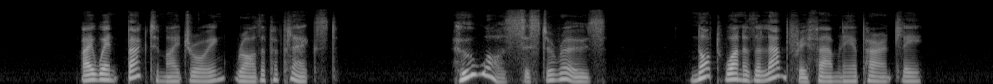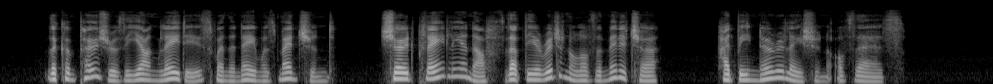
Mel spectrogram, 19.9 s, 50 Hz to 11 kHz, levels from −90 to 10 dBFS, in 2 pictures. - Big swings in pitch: Yes, wide, 6.1 semitones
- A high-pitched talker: No, medium, 160 Hz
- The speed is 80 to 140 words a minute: Yes, slow, 135 wpm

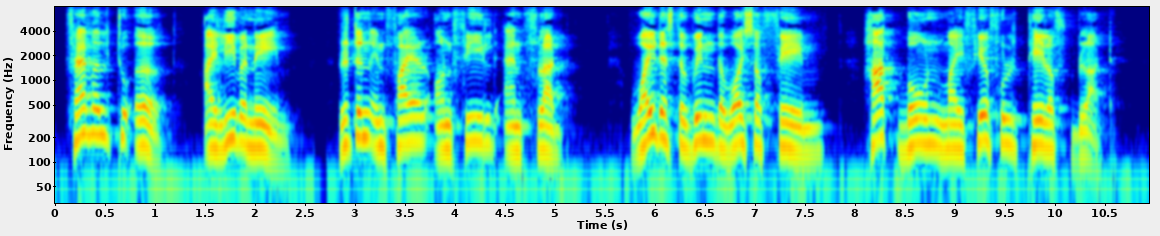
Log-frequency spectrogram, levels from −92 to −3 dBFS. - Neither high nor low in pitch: Yes, medium, 160 Hz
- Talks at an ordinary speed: Yes, average, 160 wpm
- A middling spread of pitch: Yes, average, 3.7 semitones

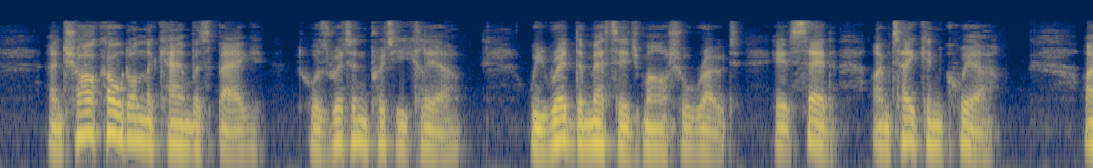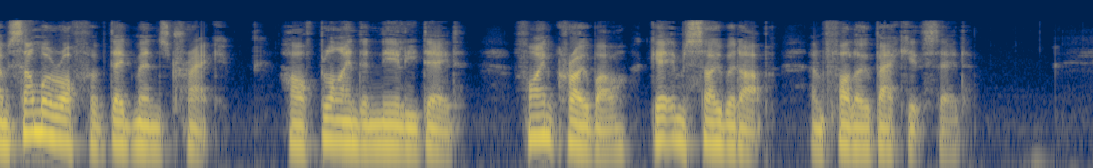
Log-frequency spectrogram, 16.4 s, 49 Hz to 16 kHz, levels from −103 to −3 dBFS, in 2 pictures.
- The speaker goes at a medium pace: Yes, average, 155 wpm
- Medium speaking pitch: No, low, 110 Hz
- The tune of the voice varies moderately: Yes, average, 3.6 semitones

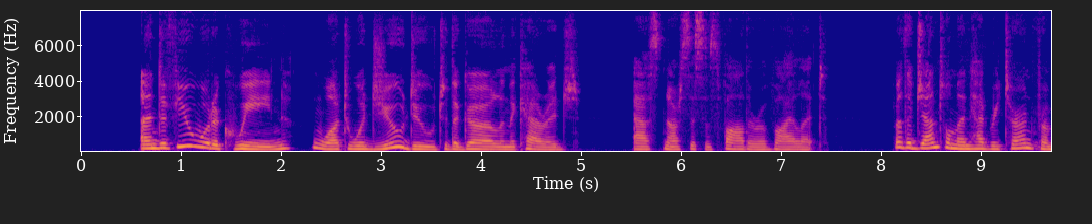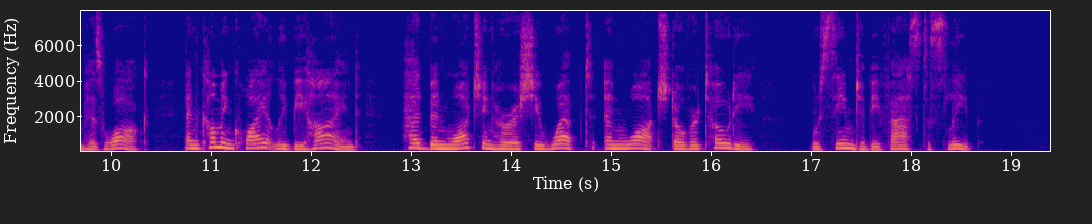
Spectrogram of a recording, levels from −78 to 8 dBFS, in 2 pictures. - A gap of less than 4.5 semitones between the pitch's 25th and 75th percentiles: No, average, 4.9 semitones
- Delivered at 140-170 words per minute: Yes, average, 155 wpm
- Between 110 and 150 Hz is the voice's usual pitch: No, medium, 180 Hz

